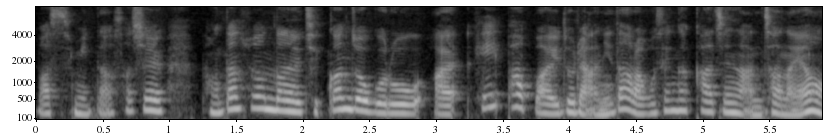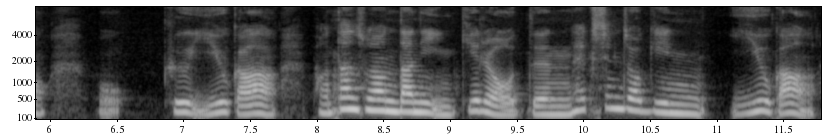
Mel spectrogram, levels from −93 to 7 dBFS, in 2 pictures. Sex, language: female, Korean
